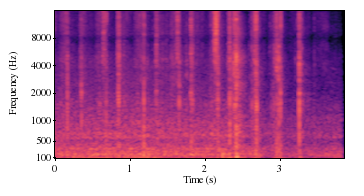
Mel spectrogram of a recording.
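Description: A deck of tarot cards is shuffled up close, with a quick train of crisp flutters and taps that grows busier and louder toward the end.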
